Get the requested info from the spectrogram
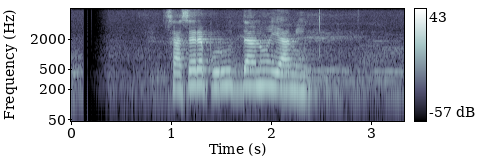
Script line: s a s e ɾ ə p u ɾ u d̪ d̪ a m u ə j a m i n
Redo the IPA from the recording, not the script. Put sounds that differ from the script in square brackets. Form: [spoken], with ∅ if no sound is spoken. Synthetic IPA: s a s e ɾ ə p u ɾ u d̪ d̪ a [n] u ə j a m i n

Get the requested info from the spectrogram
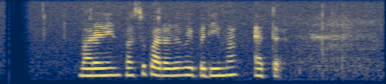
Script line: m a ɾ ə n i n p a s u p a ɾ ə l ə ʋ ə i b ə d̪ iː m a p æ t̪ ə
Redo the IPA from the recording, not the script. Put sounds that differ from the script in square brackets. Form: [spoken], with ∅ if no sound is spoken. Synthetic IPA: m a ɾ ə n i n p a s u p a ɾ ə l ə ʋ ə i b ə d̪ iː m a [k] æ t̪ ə

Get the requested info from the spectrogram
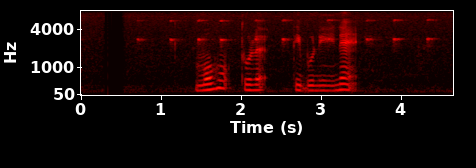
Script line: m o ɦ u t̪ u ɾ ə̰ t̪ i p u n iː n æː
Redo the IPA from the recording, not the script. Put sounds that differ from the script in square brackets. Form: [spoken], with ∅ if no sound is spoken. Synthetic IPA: m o ɦ u t̪ u [l] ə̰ t̪ i [b] u n iː n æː

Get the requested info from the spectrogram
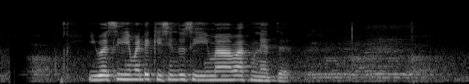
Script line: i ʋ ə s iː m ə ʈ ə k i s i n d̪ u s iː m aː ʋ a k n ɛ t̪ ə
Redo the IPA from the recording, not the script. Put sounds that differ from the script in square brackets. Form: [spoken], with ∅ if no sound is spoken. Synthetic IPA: i ʋ ə s iː m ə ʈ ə k i s i n d̪ u s iː m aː ʋ a k n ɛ t̪ ə

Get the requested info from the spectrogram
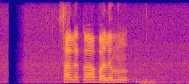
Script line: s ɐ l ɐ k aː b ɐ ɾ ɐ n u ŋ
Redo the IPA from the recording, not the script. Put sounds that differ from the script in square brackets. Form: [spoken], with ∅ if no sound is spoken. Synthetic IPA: s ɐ l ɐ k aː b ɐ [l] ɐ [m] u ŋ

